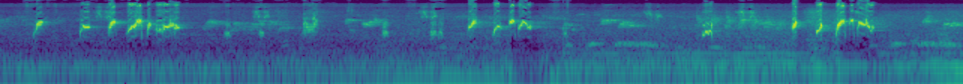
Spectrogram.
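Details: Red-whiskered bulbul singing competitively ('hót đấu') to provoke rivals: clustered bright whistled notes in quick bursts, pausing, then renewed louder phrases, over a low hum that rises after midway.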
